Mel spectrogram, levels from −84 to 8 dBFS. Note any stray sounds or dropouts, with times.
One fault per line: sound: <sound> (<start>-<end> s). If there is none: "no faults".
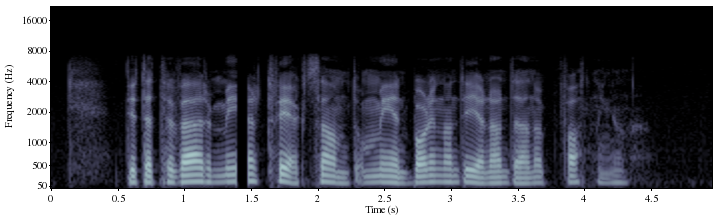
sound: dropout (1.4-1.5 s)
